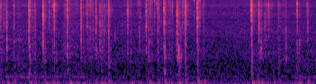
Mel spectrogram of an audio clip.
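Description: Fingertips type quickly on the plastic keycaps of an aluminium-bodied laptop keyboard. The result is a rapid, uneven stream of short, dry key clicks with soft low thumps beneath bright, crisp tops, each tap fading almost instantly.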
